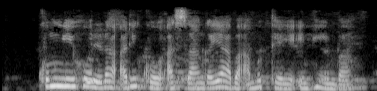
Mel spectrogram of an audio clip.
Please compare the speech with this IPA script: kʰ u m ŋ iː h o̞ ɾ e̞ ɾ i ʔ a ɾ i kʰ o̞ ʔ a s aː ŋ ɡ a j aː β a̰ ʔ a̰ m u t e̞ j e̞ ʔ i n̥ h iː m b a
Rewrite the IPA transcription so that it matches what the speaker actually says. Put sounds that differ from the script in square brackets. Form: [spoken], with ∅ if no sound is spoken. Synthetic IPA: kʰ u m ŋ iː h o̞ ɾ e̞ ɾ [a] ʔ a ɾ i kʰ o̞ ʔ a s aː ŋ ɡ a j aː β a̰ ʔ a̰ m u t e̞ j e̞ ʔ i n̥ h iː m b a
